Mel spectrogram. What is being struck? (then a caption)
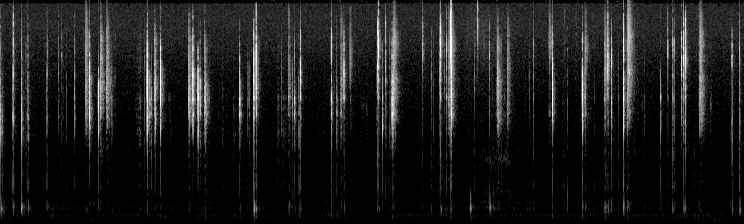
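Hollow plastic face mask. Long nails tap and scratch across the forehead of a glossy, hollow plastic LED face mask. Quiet, bright clicks come in quick clustered bursts, with light scratchy sweeps between them. Each tap stops dead with no ring.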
